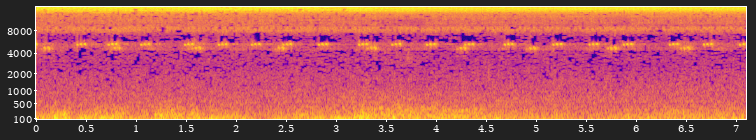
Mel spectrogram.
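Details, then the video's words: Summer countryside crickets by a golden wheat field: bright, high chirps pulse in loose clusters throughout, set against a constant shrill background hiss and a soft breeze rumbling low. "Countryside/cricket sounds"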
